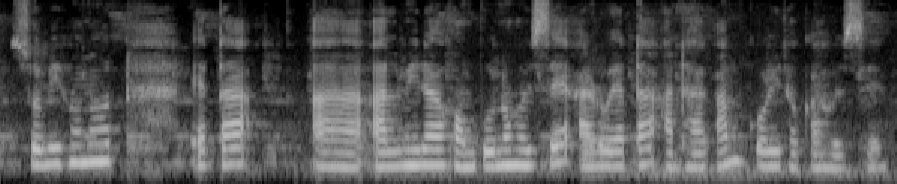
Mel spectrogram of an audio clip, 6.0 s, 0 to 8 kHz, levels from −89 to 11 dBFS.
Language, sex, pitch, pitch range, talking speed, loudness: Assamese, female, 210 Hz, 195-225 Hz, 130 wpm, -21 LUFS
